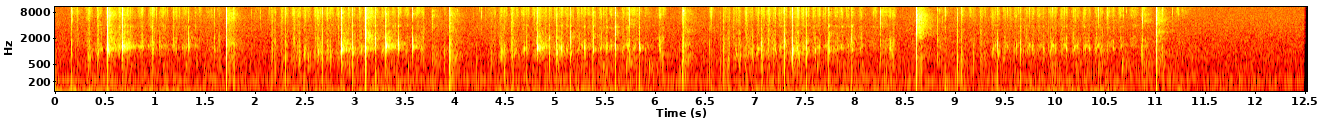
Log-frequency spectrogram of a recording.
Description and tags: Me opening and closing and twisting an kinderegg
rythm, toys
